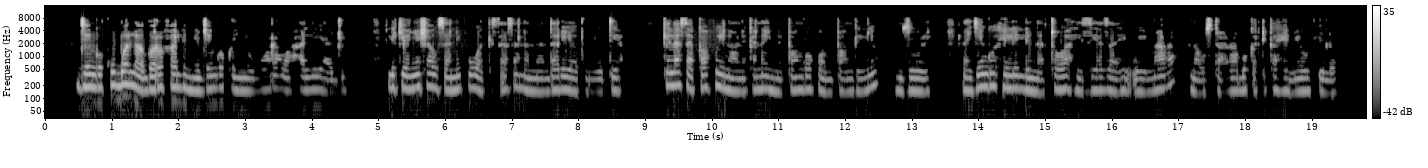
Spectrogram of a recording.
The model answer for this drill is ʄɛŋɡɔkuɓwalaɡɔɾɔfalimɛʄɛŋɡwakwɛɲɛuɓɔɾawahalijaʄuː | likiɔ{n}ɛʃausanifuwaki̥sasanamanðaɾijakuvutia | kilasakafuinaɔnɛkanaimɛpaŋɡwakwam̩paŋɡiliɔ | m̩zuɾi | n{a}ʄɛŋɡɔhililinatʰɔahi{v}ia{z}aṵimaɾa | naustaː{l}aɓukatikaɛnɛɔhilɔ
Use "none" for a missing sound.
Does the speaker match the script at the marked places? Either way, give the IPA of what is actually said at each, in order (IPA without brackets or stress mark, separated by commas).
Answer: ɲ, a, z, z, ɾ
